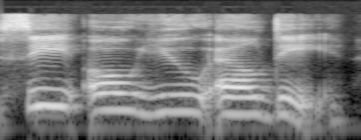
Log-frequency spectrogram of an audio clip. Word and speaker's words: could: and then l d the l is silent.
